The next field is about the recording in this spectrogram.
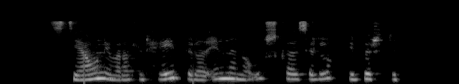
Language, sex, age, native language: Icelandic, female, 30-39, Icelandic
